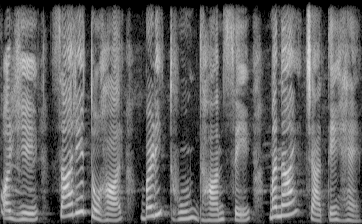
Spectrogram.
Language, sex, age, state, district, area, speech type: Urdu, female, 18-30, Uttar Pradesh, Shahjahanpur, rural, spontaneous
